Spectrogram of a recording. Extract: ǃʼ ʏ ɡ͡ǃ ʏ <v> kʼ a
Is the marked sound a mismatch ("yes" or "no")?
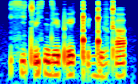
no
